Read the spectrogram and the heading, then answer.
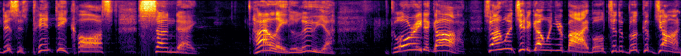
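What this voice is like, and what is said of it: Raspy voice. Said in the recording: “My voice was raspy, still raspy”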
